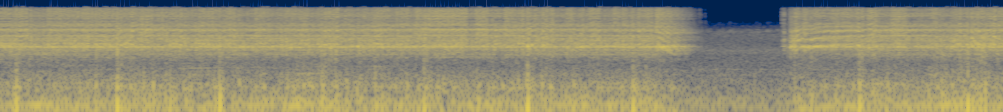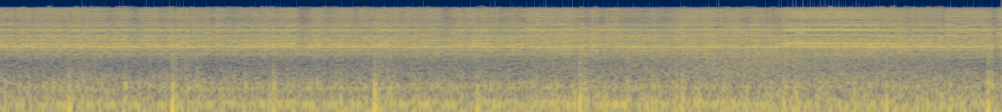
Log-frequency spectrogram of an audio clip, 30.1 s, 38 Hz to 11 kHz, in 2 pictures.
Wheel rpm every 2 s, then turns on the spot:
160, 160, 160, 160, 130, 30, 150, 160, 160, 160, 160, 160, 160, 160, 160.
none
